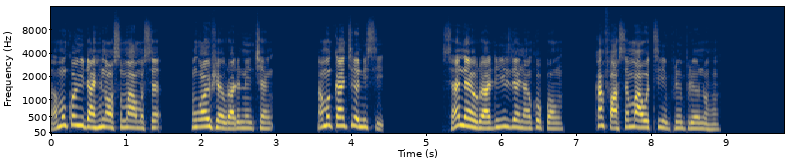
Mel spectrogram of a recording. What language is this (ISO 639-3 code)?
aka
